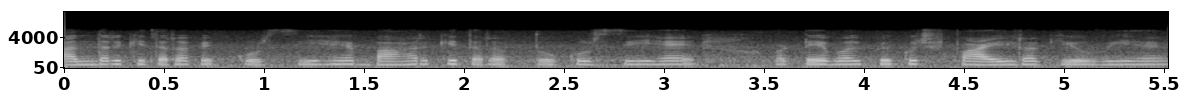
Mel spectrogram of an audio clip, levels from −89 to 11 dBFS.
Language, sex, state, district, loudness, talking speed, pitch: Hindi, female, Punjab, Pathankot, -18 LUFS, 215 wpm, 205 Hz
